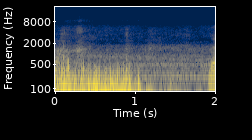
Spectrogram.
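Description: A low buzzing rumble, strongest in the first second and then fading away.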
